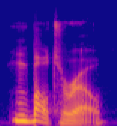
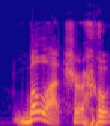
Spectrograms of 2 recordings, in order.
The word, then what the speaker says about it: Balatro: No, so the first thing I play was Baltero. Nope. Balatro? Balatro. That probably is actually how it's said.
